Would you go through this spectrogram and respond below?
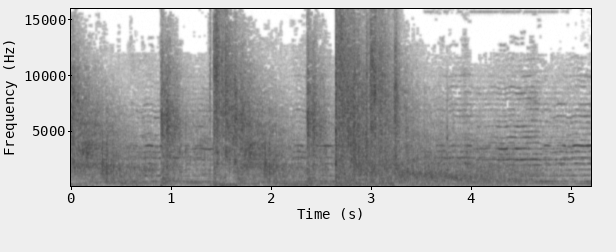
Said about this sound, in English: They line up for the photo in two neat rows when suddenly, 12 armed Bolshevik guards burst in and unleash gunfire on the Romanov family.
